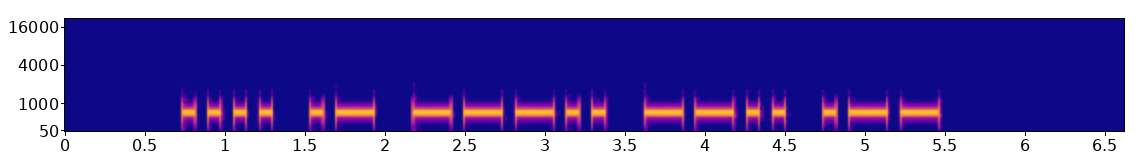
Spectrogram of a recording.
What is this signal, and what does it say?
Morse code, heard as a keyed tone, about 15 wpm, 700 Hz. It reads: HA8ZW
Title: DXCC-100 Call Signs - 5 Characters - Repeated 2x - 15wpm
